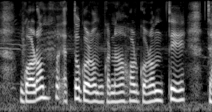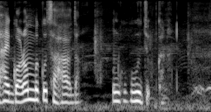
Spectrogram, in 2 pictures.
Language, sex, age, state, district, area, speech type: Santali, female, 18-30, West Bengal, Paschim Bardhaman, rural, spontaneous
